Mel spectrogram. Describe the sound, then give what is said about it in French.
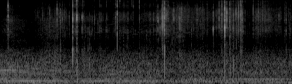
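Branches being broken, heard as faint, continuous crackling and crunching with a few sharper snaps standing out. “Il est en train de casser des branches.”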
